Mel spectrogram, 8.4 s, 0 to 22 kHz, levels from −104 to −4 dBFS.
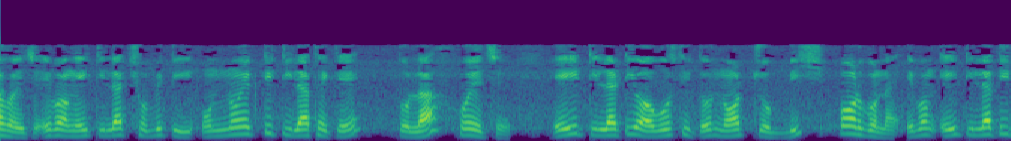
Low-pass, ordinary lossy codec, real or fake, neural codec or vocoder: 7.2 kHz; MP3, 24 kbps; real; none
